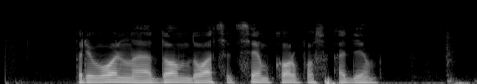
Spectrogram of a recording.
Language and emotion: Russian, neutral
